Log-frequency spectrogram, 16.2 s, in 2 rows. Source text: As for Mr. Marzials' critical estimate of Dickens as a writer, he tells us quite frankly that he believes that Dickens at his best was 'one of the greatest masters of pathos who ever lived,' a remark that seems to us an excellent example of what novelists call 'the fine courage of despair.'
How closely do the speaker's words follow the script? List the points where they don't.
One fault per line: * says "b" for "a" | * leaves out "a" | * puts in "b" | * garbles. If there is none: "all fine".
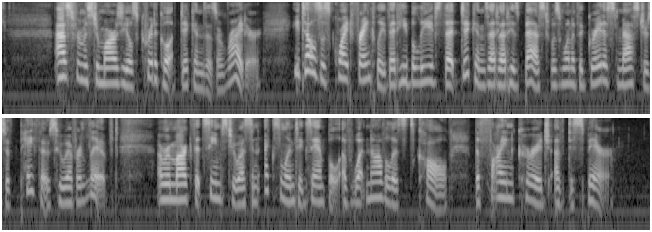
* leaves out "estimate"
* puts in "at"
